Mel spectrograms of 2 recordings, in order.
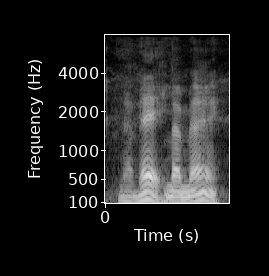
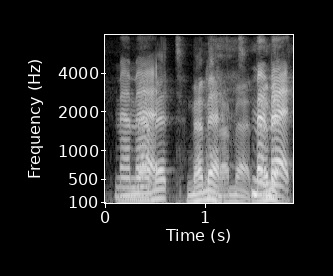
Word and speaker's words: Mamet: Mamet. Is that how you pronounce that?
